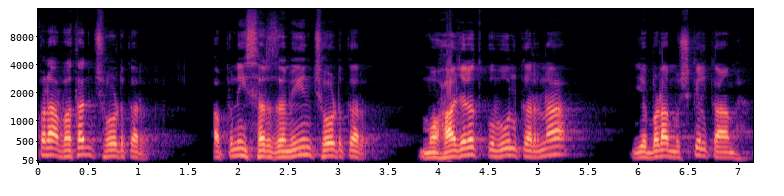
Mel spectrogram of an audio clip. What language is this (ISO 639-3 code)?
urd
